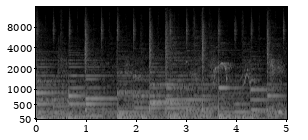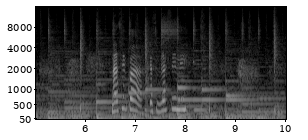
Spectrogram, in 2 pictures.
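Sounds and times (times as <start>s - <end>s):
background music with beat: 0.0s - 10.0s.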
